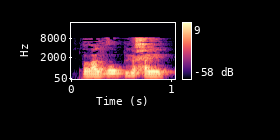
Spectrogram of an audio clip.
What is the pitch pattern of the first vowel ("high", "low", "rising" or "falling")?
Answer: low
